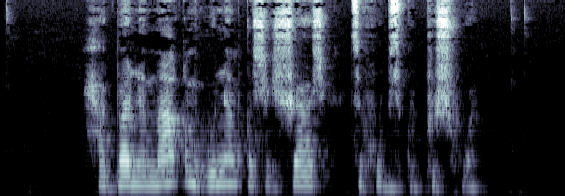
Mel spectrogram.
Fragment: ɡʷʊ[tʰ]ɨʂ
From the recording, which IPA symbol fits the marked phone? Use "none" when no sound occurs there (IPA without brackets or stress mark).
pʰ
